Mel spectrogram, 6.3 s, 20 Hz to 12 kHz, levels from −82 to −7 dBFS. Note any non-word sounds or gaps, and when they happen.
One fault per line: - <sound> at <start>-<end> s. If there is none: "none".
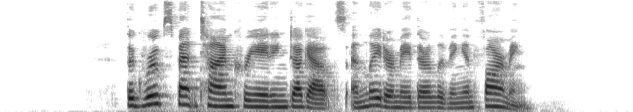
none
